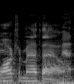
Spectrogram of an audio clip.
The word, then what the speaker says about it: Walter Matthau: Walter Matthau.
